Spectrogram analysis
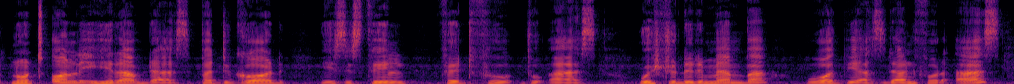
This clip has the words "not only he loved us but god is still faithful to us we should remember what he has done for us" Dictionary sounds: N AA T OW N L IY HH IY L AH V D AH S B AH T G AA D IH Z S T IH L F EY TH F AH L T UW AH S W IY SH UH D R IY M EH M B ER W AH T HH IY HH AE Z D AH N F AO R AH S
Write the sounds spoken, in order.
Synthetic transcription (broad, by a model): N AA T OW N L IY HH IY L AH V D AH S B AH T G AA D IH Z S T IH L F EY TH F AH L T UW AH S W IY SH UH D R IY M EH M B ER W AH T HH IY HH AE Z D AH N F AO R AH S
